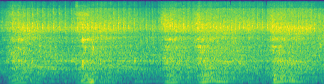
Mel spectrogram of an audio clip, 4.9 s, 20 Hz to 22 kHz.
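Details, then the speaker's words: One-owner 1955 Chevrolet Bel Air with 235 inline-six, never rebuilt, 17K original miles, 3-speed manual, single exhaust, idling: low, steady idle with a soft even beat and gentle once-a-second lope, no knocking; no smoke, very quiet. "There's no smoke coming from the rear. Single exhaust, very quiet."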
